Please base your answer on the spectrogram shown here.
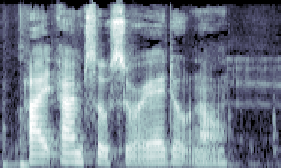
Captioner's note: speaking French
